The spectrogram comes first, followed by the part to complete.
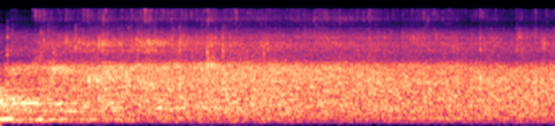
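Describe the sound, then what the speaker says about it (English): Steady, dense applause from a charity Christmas carol concert audience holds at an even level for a few seconds, with no pauses. "Give them a round of applause."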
